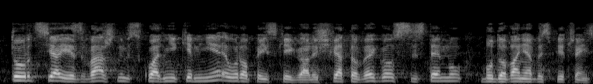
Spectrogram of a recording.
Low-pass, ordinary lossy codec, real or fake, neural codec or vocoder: 7.2 kHz; none; fake; codec, 16 kHz, 16 kbps, FunCodec, trained on LibriTTS, 50 frames a second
